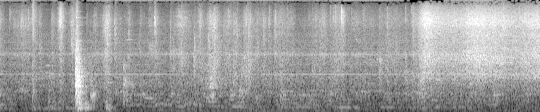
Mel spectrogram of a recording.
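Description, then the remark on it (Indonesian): Liquid boiling in a cooking pot, a steady hissing bubble with occasional sharp pops and clinks, swelling into a louder, fuller hiss near the end, with faint voices in the background. “Mungkin sambil mendidih dia agak berkurang ya.”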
